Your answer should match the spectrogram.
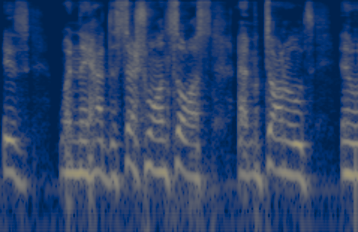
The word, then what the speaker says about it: Szechuan: Did you know what that McDonald's announced, and they currently have Szechuan sauce and Cajun sauce.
